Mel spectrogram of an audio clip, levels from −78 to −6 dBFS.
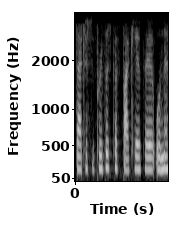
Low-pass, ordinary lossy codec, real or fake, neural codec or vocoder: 3.6 kHz; MP3, 24 kbps; fake; codec, 16 kHz, 0.5 kbps, FunCodec, trained on LibriTTS, 25 frames a second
